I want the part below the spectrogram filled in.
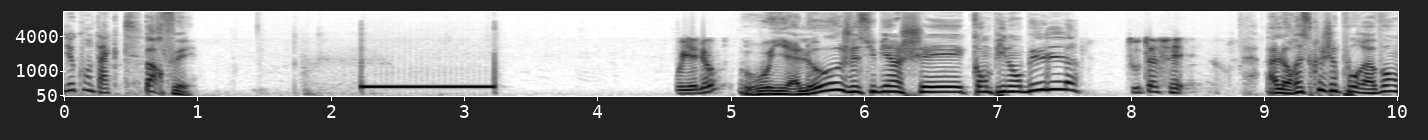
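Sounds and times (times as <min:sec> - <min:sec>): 
speech: 0:00.0 - 0:01.1, 0:04.6 - 0:10.0
telephone ringback tone while placing an outgoing call to a company: 0:02.2 - 0:03.2.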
